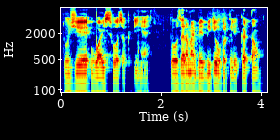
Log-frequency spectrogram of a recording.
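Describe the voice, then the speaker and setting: A man's voice: medium pitch, fairly even intonation, normal speed, slight background noise. A man hosting a tech tips channel, narrating a casual step-by-step app tutorial to his viewers. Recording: dull, lo-fi voice-over recording.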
